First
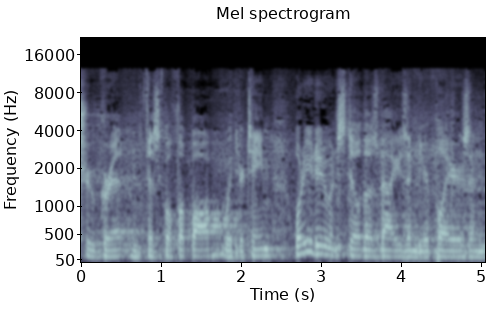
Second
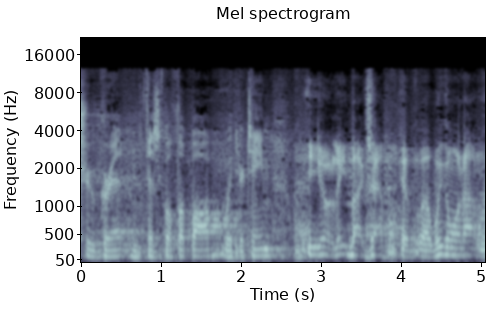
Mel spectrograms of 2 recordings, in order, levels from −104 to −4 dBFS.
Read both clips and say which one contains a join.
second; 2 cuts; at 2.7 s, 3.9 s

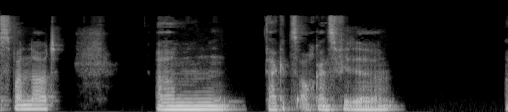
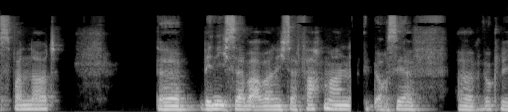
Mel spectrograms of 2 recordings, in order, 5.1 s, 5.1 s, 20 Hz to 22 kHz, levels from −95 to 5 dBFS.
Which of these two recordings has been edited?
second; 2 cuts; at 1.4 s, 3.5 s

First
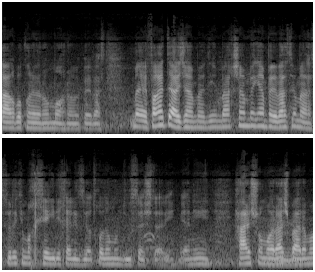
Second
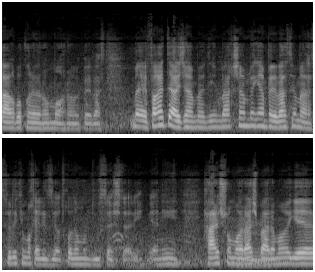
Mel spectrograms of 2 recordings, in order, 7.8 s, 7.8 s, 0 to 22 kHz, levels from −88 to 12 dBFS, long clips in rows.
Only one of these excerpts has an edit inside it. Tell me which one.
second; 1 cut; at 4.2 s

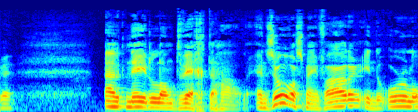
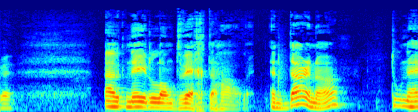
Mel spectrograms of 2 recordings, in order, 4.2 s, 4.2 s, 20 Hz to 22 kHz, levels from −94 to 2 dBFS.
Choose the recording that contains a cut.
second; 1 cut; at 2.5 s

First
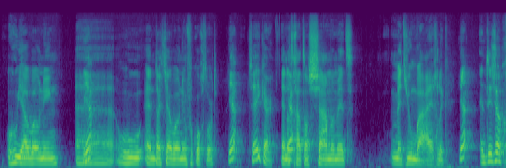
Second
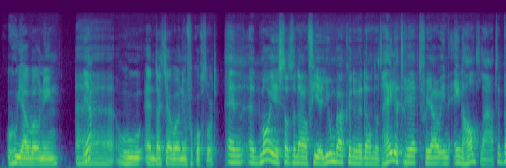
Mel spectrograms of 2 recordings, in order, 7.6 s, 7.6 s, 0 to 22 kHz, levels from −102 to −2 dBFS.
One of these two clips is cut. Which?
second; 1 cut; at 3.4 s

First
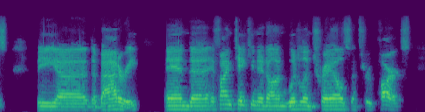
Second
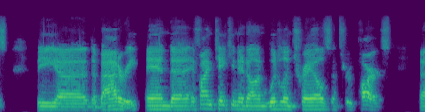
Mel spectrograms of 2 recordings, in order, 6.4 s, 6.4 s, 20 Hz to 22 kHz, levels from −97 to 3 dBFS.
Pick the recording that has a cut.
second; 1 cut; at 2.1 s

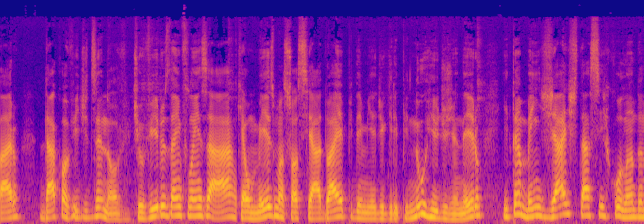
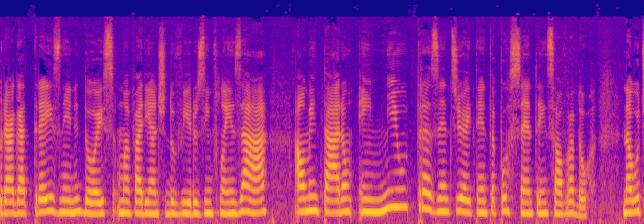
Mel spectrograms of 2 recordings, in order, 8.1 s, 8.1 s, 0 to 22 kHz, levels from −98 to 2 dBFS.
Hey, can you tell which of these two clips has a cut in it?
first; 2 cuts; at 1.7 s, 2.9 s

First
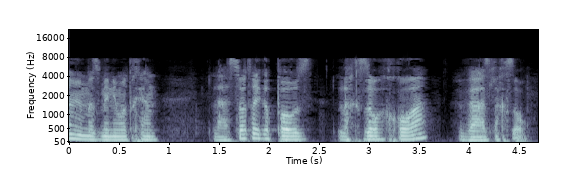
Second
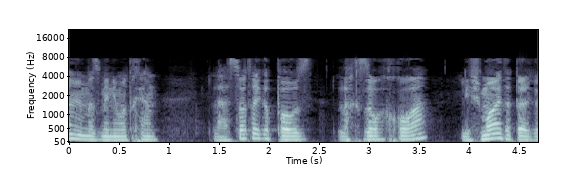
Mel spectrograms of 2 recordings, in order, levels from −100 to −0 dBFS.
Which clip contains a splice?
first; 1 cut; at 3.7 s

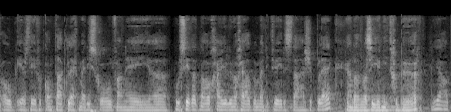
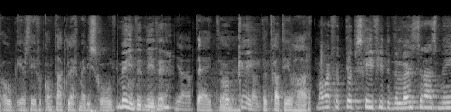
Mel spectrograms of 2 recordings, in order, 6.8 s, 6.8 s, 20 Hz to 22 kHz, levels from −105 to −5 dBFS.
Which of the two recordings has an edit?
second; 1 cut; at 1.7 s

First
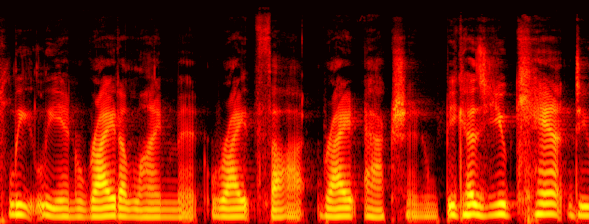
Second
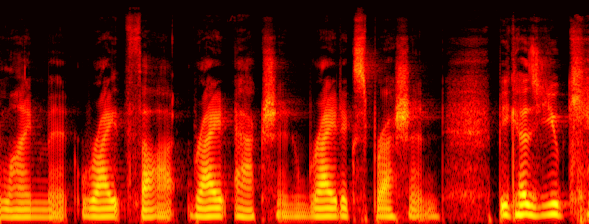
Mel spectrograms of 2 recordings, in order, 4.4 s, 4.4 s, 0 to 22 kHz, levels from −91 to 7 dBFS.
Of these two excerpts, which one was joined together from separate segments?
first; 1 cut; at 3.3 s

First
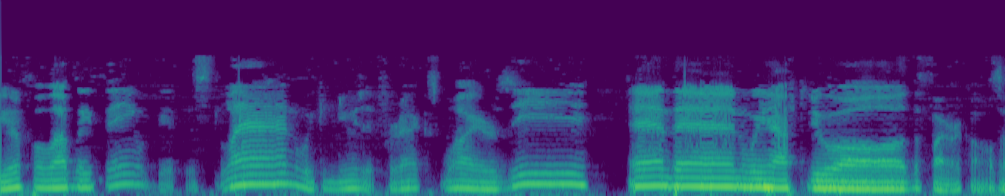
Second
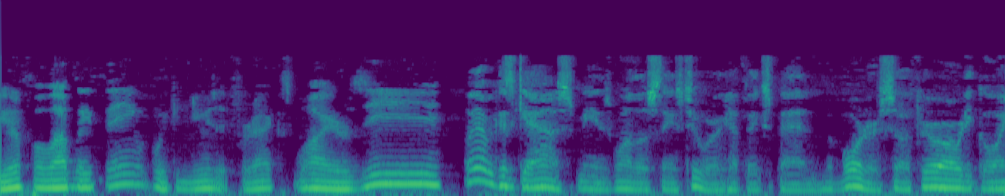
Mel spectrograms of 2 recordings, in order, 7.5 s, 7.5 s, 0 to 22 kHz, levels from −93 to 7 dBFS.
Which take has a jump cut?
second; 2 cuts; at 1.1 s, 3.5 s

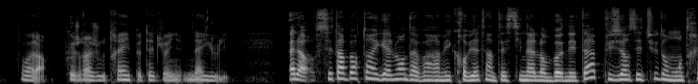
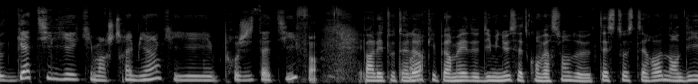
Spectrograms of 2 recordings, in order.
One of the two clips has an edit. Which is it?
second; 1 cut; at 3.6 s

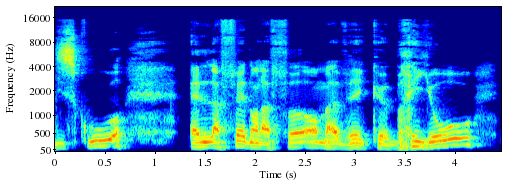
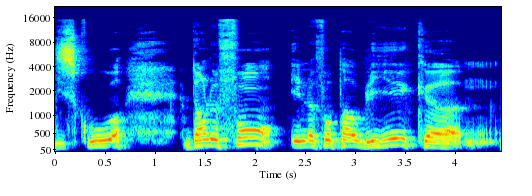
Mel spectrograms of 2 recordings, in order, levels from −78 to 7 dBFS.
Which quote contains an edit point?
second; 1 cut; at 1.3 s

